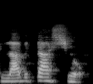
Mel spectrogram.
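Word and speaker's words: l'habitation: will call it as lavitasio because h obviously is not pronounced uh one more example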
